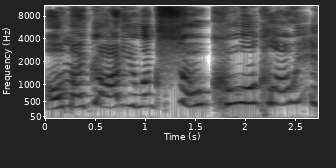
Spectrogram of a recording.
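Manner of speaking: starstruck, very high-pitched, excited gushing. Describing a guy who gets blushy staring at her: imitating excited gushing. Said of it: "he gets like blushy and like he's all excited".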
